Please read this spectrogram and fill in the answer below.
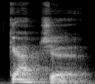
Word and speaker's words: CAPTCHA: इस वर्ड की correct pronunciation है कैप्चर, कैप्चर, कैप्चर, कैप्चर, कैप्चर, कैप्चर, कैप्चर, कैप्चर, capture,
